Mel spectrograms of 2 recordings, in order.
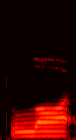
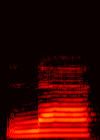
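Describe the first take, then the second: First: "La" with a dark l, rounded like "law"; long, rounded "La"; heavy "or" sound. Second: "La" with a light, open "a" as in cat; long light-l "La"; light "a" sound. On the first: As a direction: make the "La" heavy and back. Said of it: "we're not saying or". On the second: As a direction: keep the "La" thin, not "or". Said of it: "the a sound". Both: Shown as a demonstration.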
